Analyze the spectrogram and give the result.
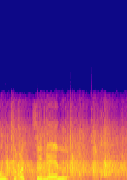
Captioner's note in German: Beifall bei der SPD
